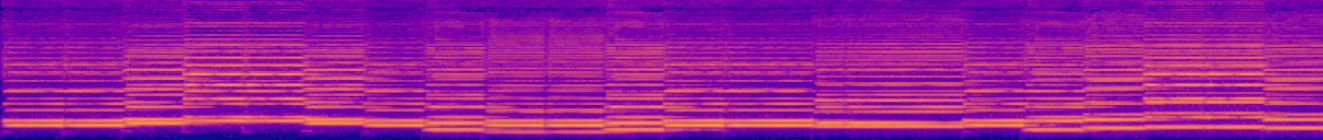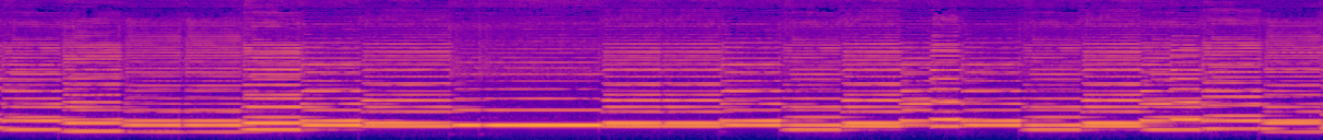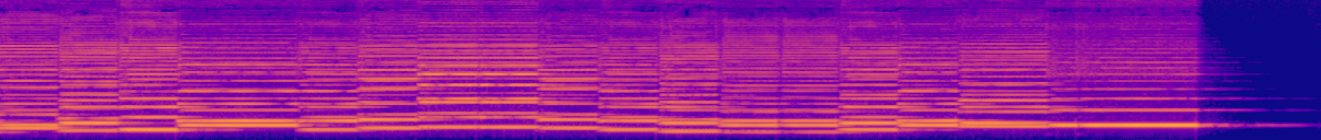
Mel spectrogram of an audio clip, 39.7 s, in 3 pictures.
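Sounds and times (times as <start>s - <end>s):
alto saxophone: 0.0s - 39.2s.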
